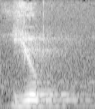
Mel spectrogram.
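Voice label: "yub", Teotitlán del Valle Zapotec; pronto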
